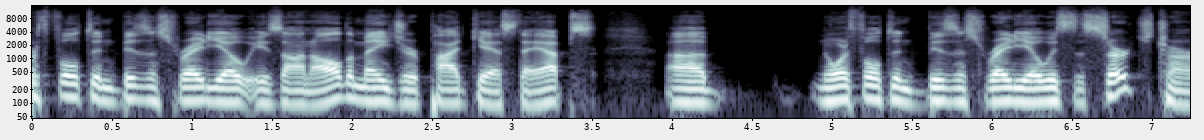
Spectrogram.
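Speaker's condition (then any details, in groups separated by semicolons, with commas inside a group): No condition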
